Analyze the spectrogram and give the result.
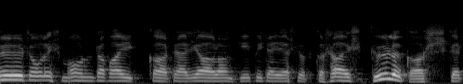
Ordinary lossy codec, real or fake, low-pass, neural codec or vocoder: none; fake; 19.8 kHz; vocoder, 44.1 kHz, 128 mel bands, Pupu-Vocoder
